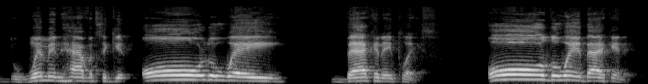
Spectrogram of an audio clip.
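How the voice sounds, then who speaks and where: A man in his thirties giving casual, unscripted live commentary, talking emphatically, repeating his phrases and swearing freely. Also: fairly high pitch. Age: 30s.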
